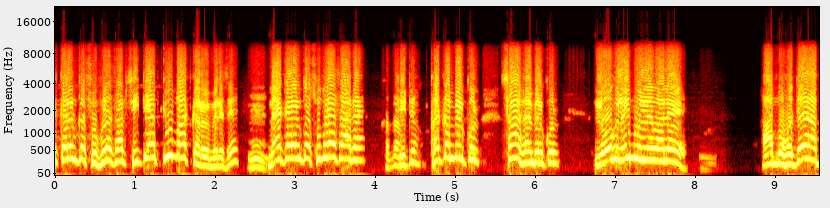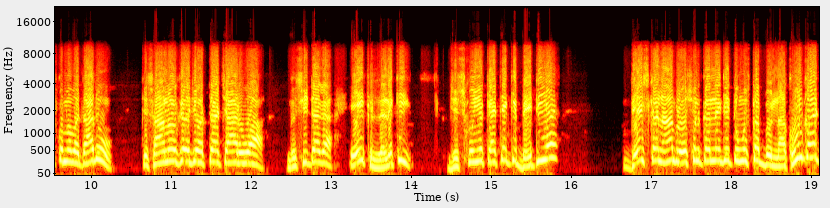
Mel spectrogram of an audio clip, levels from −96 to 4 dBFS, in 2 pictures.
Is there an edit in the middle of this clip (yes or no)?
no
